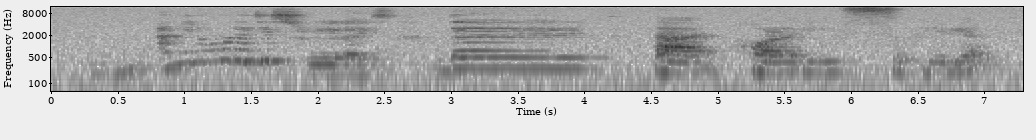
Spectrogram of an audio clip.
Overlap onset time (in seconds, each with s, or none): none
